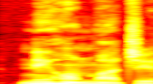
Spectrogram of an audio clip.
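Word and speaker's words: 日本町: But to be able to speak from the mixed Asian perspective in Japantown, Nihon Machi is how you say it in Japanese.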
